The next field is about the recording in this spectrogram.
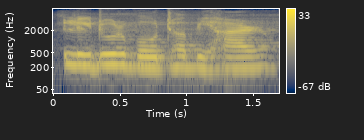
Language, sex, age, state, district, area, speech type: Assamese, female, 30-45, Assam, Kamrup Metropolitan, urban, spontaneous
